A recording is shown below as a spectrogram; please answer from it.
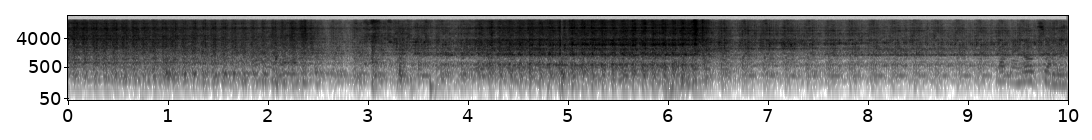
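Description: Swardman Electra battery-electric reel mower running over grass, its spinning cutting reel making a fast, steady clatter that grows louder for a couple of seconds in the middle. Its reel was bent when it was run into a sidewalk, and it is uncertain whether it is normally this loud.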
